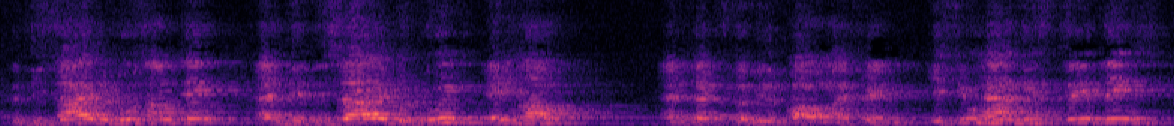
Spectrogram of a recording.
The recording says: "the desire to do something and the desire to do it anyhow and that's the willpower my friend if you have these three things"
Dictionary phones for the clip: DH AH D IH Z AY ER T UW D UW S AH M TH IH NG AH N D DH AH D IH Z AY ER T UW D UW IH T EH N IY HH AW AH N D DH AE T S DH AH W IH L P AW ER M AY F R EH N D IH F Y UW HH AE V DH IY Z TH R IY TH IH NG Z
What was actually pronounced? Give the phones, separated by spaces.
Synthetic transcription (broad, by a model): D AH D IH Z AY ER T UW D UW S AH M T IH NG AH N D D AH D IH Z AY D T UW D UW IH T EH N IY HH AW AH N D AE T S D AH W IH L P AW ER M AY F R EH N D IH F Y UW HH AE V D IY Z T R IY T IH NG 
